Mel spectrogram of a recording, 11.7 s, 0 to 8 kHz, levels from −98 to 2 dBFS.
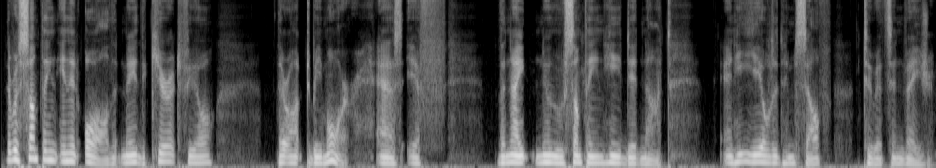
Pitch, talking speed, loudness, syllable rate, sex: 110 Hz, 160 wpm, -21 LUFS, 5.0 syllables/s, male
